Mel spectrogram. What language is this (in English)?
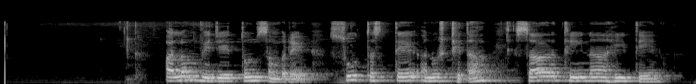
Sanskrit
